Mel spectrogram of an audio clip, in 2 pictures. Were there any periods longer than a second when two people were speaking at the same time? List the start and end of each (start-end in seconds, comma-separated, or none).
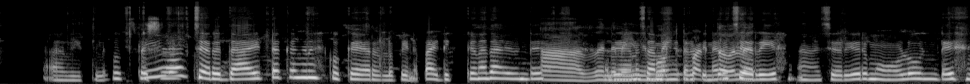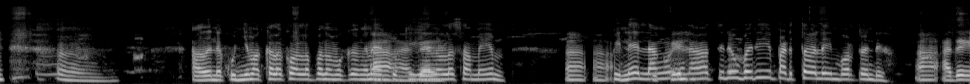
6.0-7.5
